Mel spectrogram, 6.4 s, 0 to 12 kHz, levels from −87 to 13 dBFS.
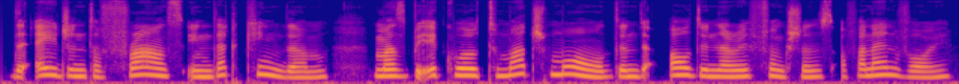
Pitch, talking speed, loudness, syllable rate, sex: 235 Hz, 190 wpm, -16 LUFS, 5.1 syllables/s, female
